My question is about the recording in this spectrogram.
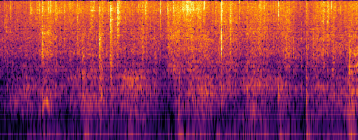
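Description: Egg-coated wheat tortillas frying in a nonstick pan: a faint, steady sizzle with scattered crackles and pops.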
